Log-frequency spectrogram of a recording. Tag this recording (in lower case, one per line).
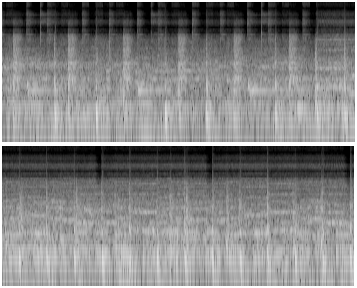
music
